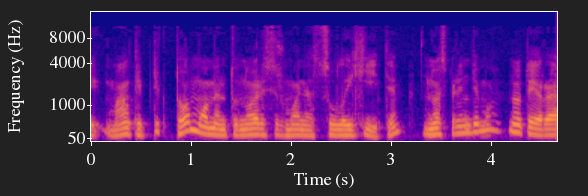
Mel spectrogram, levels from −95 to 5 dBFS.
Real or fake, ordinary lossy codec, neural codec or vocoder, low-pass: real; MP3, 48 kbps; none; 14.4 kHz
